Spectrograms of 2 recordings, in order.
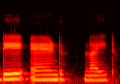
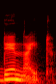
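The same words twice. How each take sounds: First: The word 'and' is stressed and said fully. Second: The word 'and' is unstressed and reduced. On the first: The speaker calls it wrong. "अब हम ये नहीं कहते day एंड night" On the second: The speaker calls it right. "हम day और night पे stress करेंगे लेकिन एंड पे नहीं करेंगे"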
